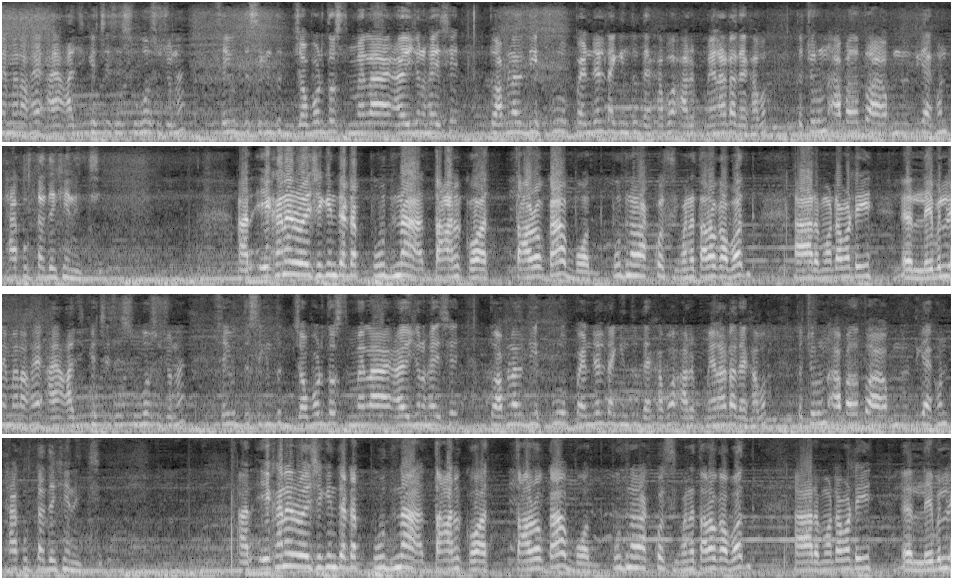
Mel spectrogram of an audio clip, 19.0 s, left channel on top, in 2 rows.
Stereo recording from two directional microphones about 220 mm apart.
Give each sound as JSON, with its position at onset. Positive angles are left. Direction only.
{"t": 0.0, "sound": "a sound", "side_deg": -5}
{"t": 1.5, "sound": "a man's voice", "side_deg": -10}
{"t": 2.9, "sound": "a man's voice", "side_deg": -15}
{"t": 11.9, "sound": "a man's voice", "side_deg": 5}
